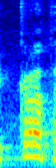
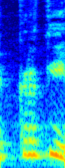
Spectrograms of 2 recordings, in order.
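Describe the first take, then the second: First: कृत as "krat"; contrast demo. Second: कृति as "kriti"; contrast demo. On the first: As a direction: say कृत with a short "a". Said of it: "ये कृत है". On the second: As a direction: say कृति with a clear "kri". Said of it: "ये कृति है". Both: Shown as a demonstration.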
